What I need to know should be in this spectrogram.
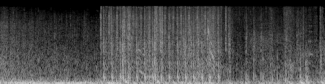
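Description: A grenade explodes with a loud boom.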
